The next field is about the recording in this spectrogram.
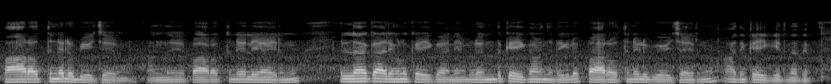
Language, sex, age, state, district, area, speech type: Malayalam, male, 18-30, Kerala, Kozhikode, rural, spontaneous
